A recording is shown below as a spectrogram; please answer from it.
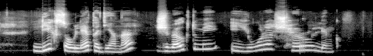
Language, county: Lithuanian, Vilnius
